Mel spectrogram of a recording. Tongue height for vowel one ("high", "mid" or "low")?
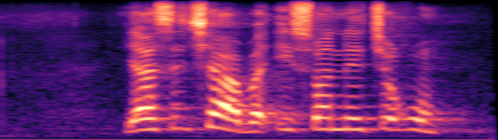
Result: low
